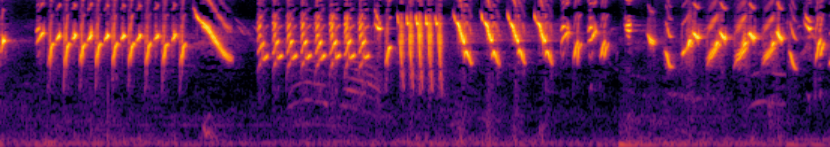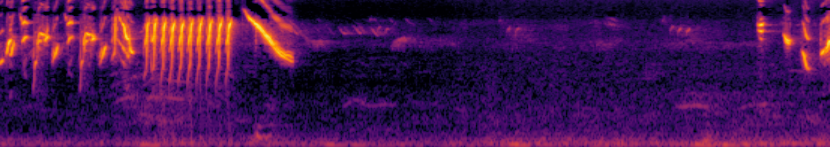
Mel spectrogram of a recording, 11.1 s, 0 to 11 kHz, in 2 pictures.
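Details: European goldfinch, wild-caught, hailed as the strongest of 2022, delivering about seven seconds of dense, tinkling twitter with buzzy trilled passages and down-slurred notes, then near silence with a few faint chips.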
